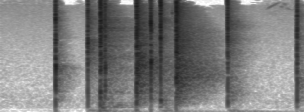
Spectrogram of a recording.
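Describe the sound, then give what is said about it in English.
A burst of sharp hand claps made to sync a recording, around eight or nine, loud and bright, landing in an uneven, ragged rhythm with a few quick doubled hits and brief gaps, with no talking. “All right, clap again.”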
